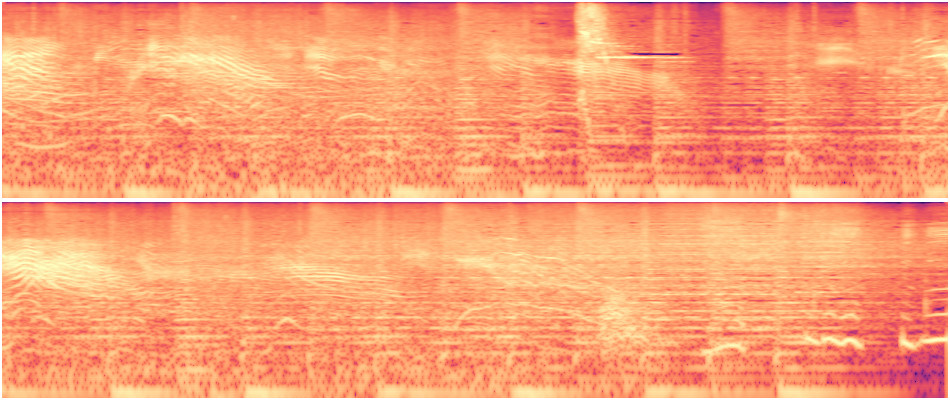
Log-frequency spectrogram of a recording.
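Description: A cat meows repeatedly in long, wavering, yowling cries that swoop up and down in pitch, loud over a steady low rumble, with a sharp knock partway through.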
